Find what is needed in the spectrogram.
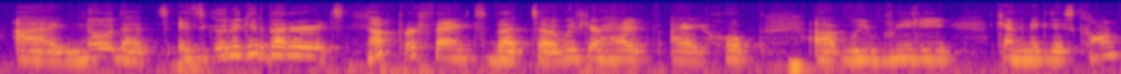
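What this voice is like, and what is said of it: French-accented English. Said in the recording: “It's in English, as you can hear, with my French accent.”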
